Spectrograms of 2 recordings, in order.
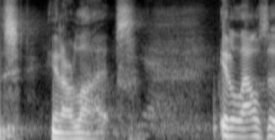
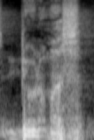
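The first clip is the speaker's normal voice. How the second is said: a big booming deep Dunamis; 6 semitones lower, slower than usual. Shown as a demonstration. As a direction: say Dunamis as low and deep as you can. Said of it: "Say it with your best deep voice".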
